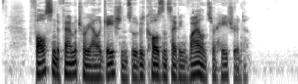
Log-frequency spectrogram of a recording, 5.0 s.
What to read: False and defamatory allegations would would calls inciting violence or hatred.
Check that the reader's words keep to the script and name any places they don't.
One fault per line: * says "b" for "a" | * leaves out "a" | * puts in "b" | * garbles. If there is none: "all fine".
all fine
